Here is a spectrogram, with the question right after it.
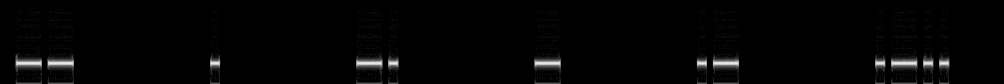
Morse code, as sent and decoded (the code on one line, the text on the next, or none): -- . -. - .- .-..
MENTAL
